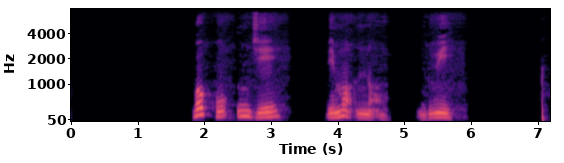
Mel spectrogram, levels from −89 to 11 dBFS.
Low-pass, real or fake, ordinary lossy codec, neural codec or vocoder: 7.2 kHz; real; MP3, 64 kbps; none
